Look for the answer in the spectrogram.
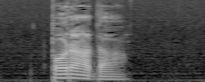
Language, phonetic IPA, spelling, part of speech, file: Polish, [pɔˈrada], porada, noun, Pl-porada.ogg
